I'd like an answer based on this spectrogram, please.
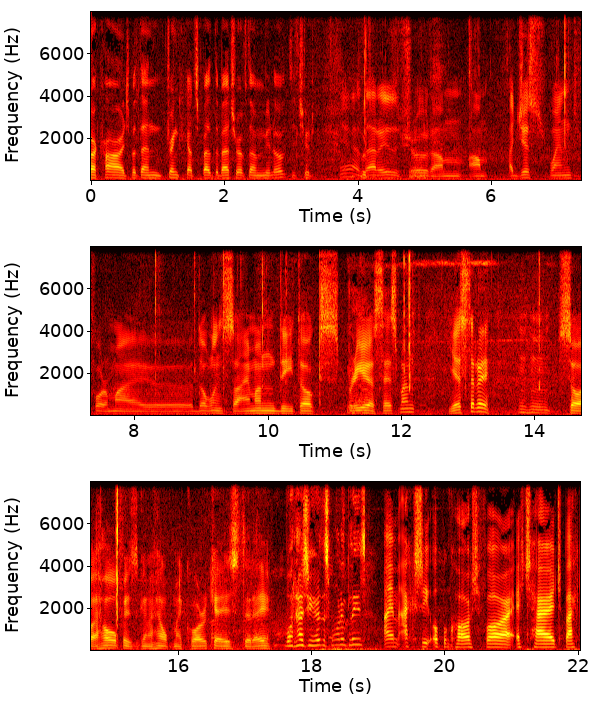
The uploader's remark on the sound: The Criminal Courts in Dublin City Centre. Chats to people outside the Criminal Courts in Dublin's City Centre.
